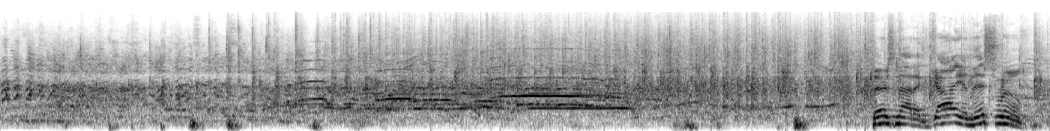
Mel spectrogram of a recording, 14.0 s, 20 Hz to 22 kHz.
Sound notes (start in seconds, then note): 0.0 audience laughing; 4.9 audience clapping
